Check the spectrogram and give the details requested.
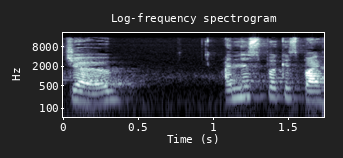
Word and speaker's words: Job: looks and spelled like job j.o.b but it's pronounced Joe and this book is by far one of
